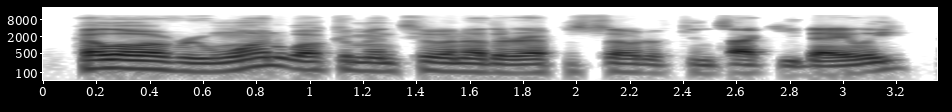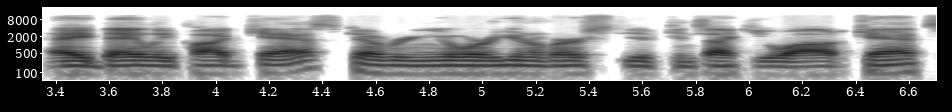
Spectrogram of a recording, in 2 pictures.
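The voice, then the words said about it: Stuffy-nosed congested voice. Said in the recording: “I've got a little bit of a cold. I've had kind of stuffy nose for the last two or three days ... if I sound a little off”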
